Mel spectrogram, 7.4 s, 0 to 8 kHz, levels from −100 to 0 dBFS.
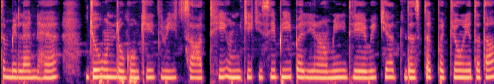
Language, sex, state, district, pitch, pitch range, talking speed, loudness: Hindi, female, Uttarakhand, Uttarkashi, 250 Hz, 240-260 Hz, 120 wpm, -16 LUFS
